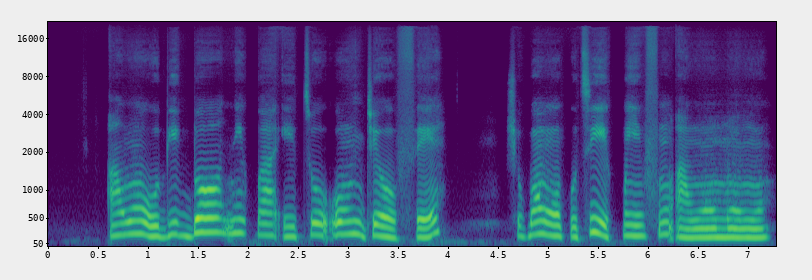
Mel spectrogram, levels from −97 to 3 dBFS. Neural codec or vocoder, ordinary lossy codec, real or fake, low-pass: autoencoder, 48 kHz, 32 numbers a frame, DAC-VAE, trained on Japanese speech; none; fake; none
